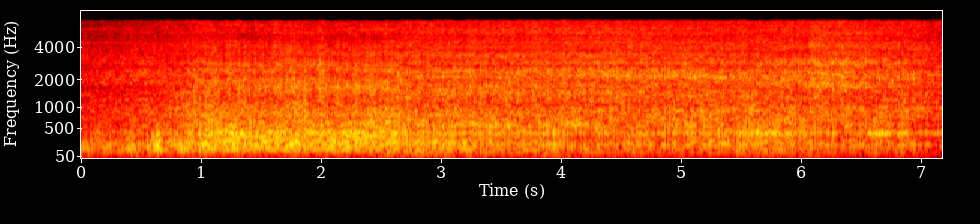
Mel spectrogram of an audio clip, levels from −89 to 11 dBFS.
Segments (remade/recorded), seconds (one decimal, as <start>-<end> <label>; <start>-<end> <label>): 0.0-7.2 remade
